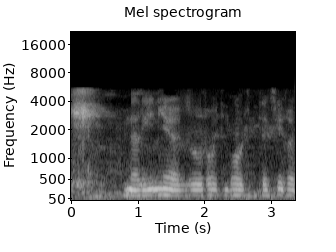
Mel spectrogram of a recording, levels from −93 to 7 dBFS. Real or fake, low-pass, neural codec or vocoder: fake; 5.4 kHz; codec, 16 kHz in and 24 kHz out, 1.1 kbps, FireRedTTS-2 codec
